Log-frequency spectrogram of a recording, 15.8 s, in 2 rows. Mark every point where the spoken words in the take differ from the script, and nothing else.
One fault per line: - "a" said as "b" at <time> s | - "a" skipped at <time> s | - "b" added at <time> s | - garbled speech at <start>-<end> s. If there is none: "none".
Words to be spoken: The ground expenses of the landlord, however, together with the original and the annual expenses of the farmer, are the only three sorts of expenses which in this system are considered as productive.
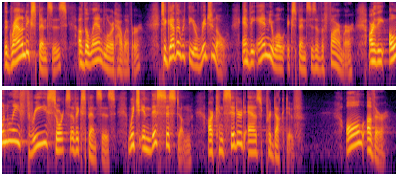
- "All other" added at 14.8 s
